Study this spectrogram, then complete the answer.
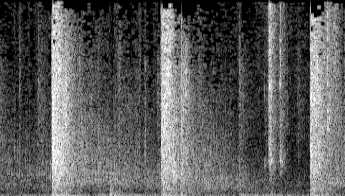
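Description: Sniper gunfire in the video game A Way Out: three sharp, loud shots ring out about a second apart, each with a short echoing tail over low background noise.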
